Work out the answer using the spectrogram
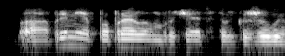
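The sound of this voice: A man speaks at a medium pitch and a moderate pace with ordinary pitch variation.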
